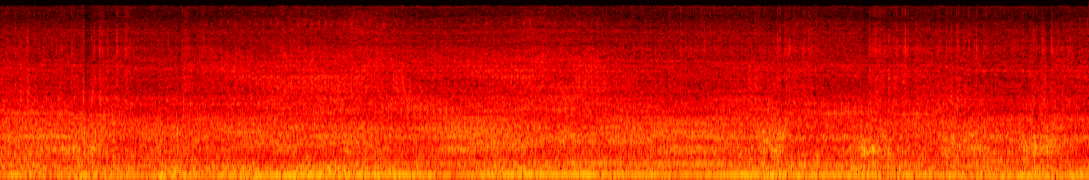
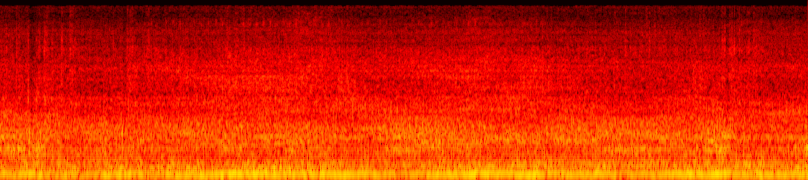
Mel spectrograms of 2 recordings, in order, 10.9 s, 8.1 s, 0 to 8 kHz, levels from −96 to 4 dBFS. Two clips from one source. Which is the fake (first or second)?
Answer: second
